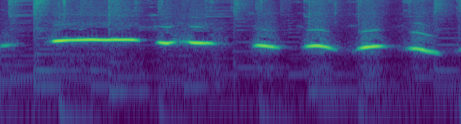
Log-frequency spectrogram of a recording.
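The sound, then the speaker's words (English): Someone whistles a short tune: one long held note, then a quick series of shorter, clearly separated notes with small pitch slides, bright and fairly loud with no talking. “I had practiced a long time and now I can whistle like this.”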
